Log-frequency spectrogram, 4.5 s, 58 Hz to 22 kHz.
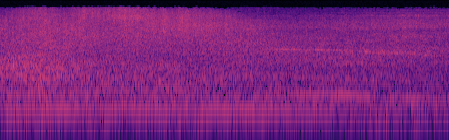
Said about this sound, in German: Ich bin 80 oder 100 Meter weit gekommen, da höre ich im Verkehrslärm den Motor des 12-Tonners starten.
